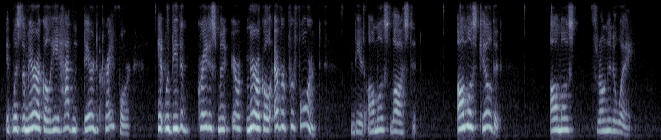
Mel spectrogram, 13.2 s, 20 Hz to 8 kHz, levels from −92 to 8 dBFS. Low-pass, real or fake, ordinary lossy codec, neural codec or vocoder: 7.2 kHz; real; Opus, 16 kbps; none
